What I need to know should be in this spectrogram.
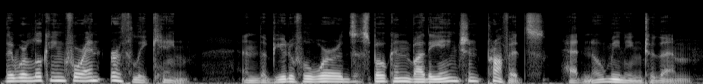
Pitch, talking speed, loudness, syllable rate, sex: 120 Hz, 180 wpm, -16 LUFS, 4.9 syllables/s, male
